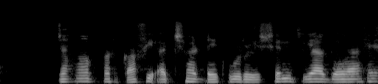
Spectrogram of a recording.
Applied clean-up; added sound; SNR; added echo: neural mask model DeepFilterNet 3.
